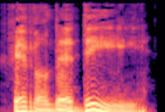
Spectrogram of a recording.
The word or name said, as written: fiddlededee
